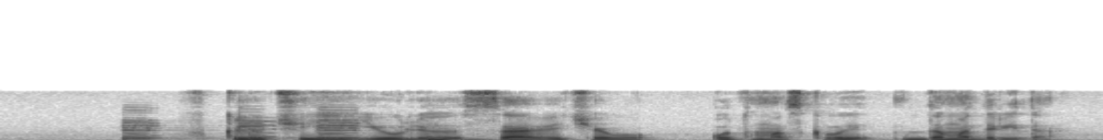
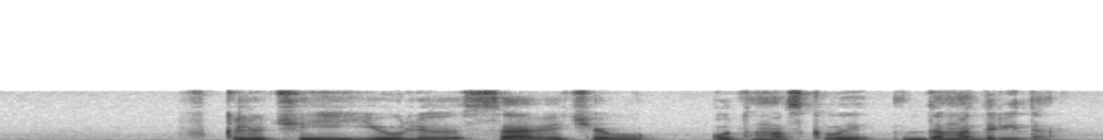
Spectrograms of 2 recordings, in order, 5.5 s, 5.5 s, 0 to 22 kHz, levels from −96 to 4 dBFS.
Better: second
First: background sound (Electric guitar); 6 dB below the speech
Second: none

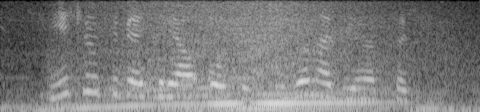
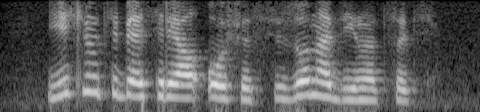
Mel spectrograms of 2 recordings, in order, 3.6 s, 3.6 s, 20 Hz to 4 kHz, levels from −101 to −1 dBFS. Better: second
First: background sound (Accelerating, revving, vroom / Car); 2 dB above the speech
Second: none

